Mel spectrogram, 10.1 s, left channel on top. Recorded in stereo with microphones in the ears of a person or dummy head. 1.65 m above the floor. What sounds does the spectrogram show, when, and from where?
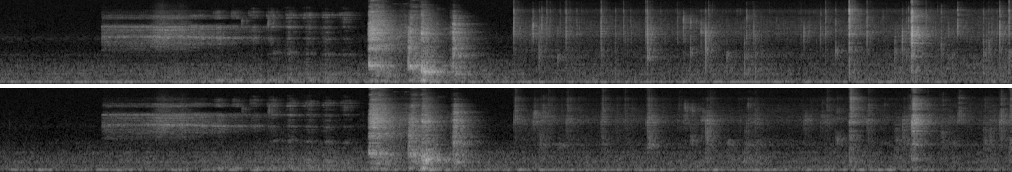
1.0 s laughter: 30° left (ahead or behind), 5 m; by 3.6 s 20° left (ahead or behind), 3.5 m
3.7 s a rattle: 40° left (ahead or behind), 4 m
5.1 s frying: 55° left (ahead or behind), 1.7 m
